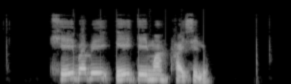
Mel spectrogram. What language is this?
Assamese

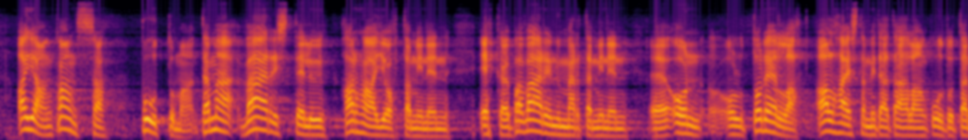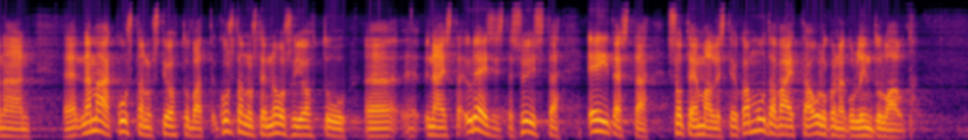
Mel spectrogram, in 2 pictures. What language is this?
Finnish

